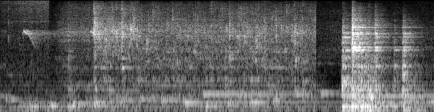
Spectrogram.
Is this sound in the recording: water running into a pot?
yes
